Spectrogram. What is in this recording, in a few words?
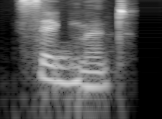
"segment", Indian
